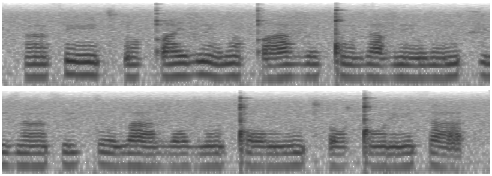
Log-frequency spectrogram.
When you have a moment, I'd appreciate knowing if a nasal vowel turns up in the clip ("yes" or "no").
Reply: yes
